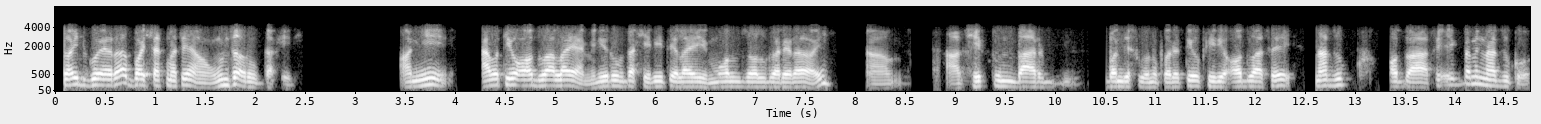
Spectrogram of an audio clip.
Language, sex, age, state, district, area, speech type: Nepali, male, 45-60, West Bengal, Kalimpong, rural, conversation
